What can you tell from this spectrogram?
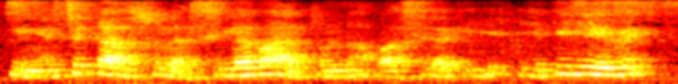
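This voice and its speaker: A woman teacher with a Peruvian Spanish accent gives a slow, deliberate lesson and keeps asking rhetorical questions. Her voice is gravelly and mellow. She sits back from the mic in a very echoey room. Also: mid-range voice, recorded from a distance. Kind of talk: classroom lesson.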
